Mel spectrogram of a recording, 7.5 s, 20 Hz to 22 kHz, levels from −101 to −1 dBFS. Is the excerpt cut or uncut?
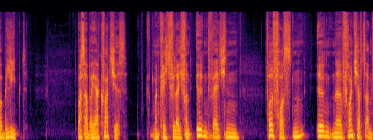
uncut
